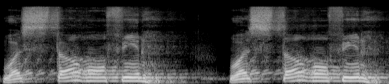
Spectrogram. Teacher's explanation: غین کو مکمل پر پڑھیں گے کیونکہ غین حروف مستعلیہ کے ساتھ حرفوں میں سے ہے، اور را ساکن سے پہلے زیر ہے اس لیے را کو باریک کریں گے یعنی پتلا پڑھیں گے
